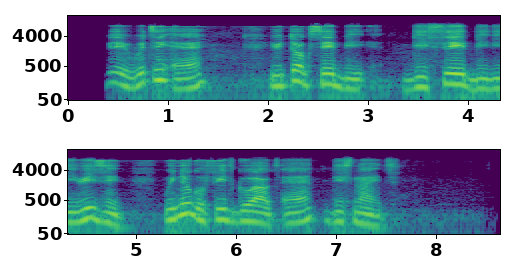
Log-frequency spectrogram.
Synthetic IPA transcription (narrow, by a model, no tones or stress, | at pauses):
bewetĩnɛ | jutɔksebi | desebidiɹizĩn | winoɡofitɡoaʊtɛdisnaɪt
